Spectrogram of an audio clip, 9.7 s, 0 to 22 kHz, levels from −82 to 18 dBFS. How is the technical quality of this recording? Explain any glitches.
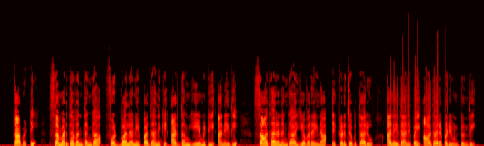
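The recording has one glitch near the end of the speech.

A filter restarted on every block affects the audio from 7.43 to 8.98 s, right after "సాధారణంగా ఎవరైనా ఎక్కడ చెబుతారు". The filter loses its memory at each block boundary and starts again from zero, so each block opens with a tiny transient. These repeat at 100 Hz, which points to blocks about 10 ms long. They merge into a buzz under the speech that rises and falls with its loudness.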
